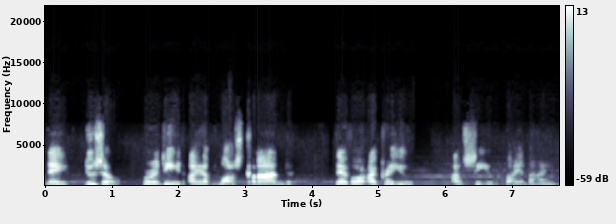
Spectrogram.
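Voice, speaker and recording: Over a dull lo-fi video call with faint background music, an amateur reader voices a grey-flecked, self-reproaching older general, despairing and shamed, in a Shakespeare read-aloud. He halts and stumbles, breaking into exclamations, his fairly high, animated voice sounding resigned and despairing.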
